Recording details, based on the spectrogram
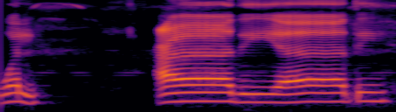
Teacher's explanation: تو لام ساکن کو واو کے ساتھ ملا کر ہم پڑھیں گے ول عادیات، عین کھڑی زبر آ، اس کو ایک الف کے برابر پڑھیں گے لمبا کر کے، کیونکہ کھڑی زبر، کھڑی زیر اور الٹا پیش یہ حروف مدہ کے قائم مقام ہوتے ہیں۔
